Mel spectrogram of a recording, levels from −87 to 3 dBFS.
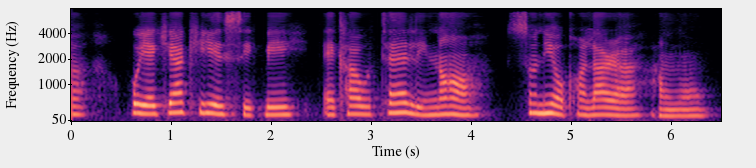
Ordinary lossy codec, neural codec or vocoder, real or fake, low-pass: none; codec, 16 kHz, about 1 kbps, DyCAST, with the encoder's durations; fake; 7.2 kHz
